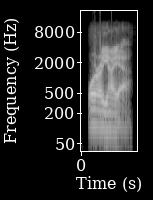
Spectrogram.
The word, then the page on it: Oriya: American English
